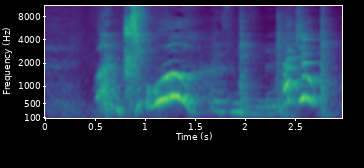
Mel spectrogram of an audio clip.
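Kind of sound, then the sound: human body sound, sneeze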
